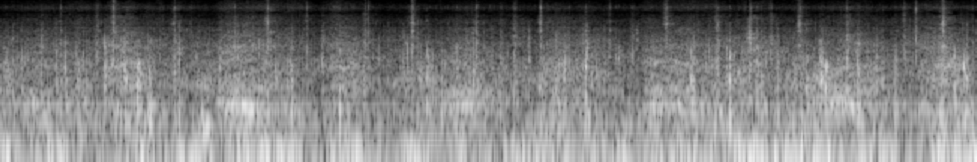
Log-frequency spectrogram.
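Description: Trek Supercaliber full-suspension mountain bike climbing slowly on a dry, stony trail in its lowest gear: steady tyre crunch with frequent small clicks and knocks from stones and the bike's parts, heard from a chest-mounted action camera. The rider breathes hard about every second and a half.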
